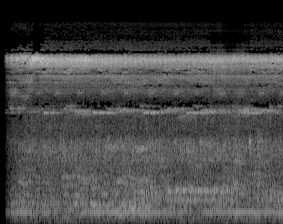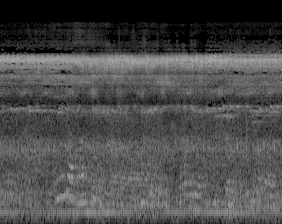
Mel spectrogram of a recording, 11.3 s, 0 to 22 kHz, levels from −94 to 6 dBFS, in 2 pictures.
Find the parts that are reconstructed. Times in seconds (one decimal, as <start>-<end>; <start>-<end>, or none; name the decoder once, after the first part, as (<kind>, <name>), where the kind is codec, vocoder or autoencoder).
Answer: 4.2-5.0 (codec, DAC); 7.1-9.8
